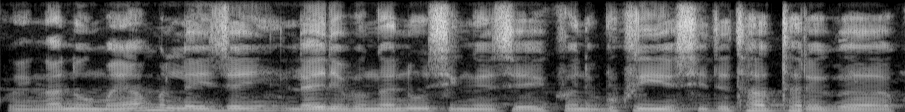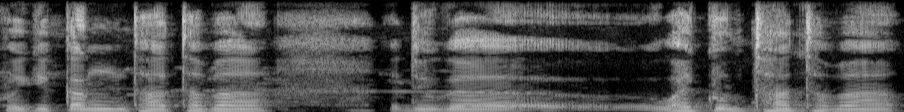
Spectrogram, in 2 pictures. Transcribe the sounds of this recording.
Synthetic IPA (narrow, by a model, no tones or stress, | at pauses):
kʰojŋanumɐjamːɐlɐjzɐjlɐjɾibɐŋanusiŋɐzeːjkʰojnɐbukʰɾiɐsidɐtʰatʰɐɾɐɡɐːkʰojɡikaŋtʰatʰɐbɐ | ɐduɡɐ | wajkup̚tʰatʰɐbɐ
